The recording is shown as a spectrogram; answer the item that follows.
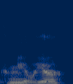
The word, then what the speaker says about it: Camellia: Camellia? Yes, Camellia, like familia, but with a C and not an F.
